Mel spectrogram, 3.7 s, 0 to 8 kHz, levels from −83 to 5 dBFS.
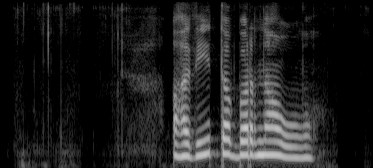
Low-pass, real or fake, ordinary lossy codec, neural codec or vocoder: none; fake; none; codec, 16 kHz, 4.8 kbps, FACodec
